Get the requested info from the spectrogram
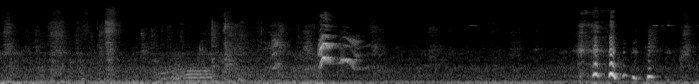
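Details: Schnauzers visiting for a playful overnight stay; brief high-pitched whimpers and yips break out around the third second and again near the sixth, rising then falling, over a steady low indoor hum with faint background voices.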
